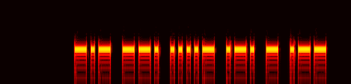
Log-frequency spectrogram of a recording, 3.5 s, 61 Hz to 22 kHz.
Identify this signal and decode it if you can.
Morse code, heard as a keyed tone, about 30 wpm, 700 Hz. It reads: KG4RTW
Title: USA Call Signs - 6 Characters - 30wpm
